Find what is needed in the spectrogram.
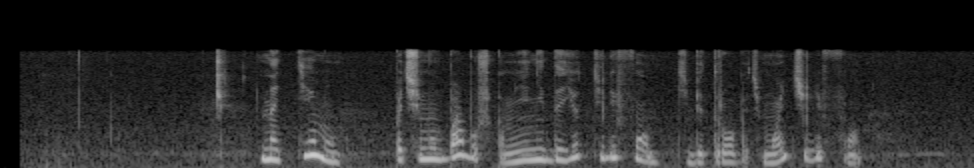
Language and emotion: Russian, neutral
